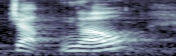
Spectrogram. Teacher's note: the sound for 10 changed from a high tone to a low tone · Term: tone change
